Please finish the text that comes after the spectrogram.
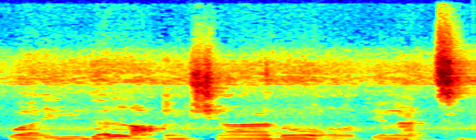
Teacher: Dan alif lam qamariyah yaitu alif lam bertemu dengan ain dibaca jelas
